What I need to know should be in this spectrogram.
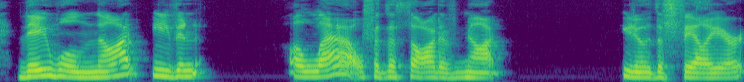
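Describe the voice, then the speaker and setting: At a moderate pace, a woman with an American accent and an unremarkable speaking voice talks at medium pitch with ordinary pitch variation, in a very clean recording with a silent background. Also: very even loudness. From Long Island, New York. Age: 60s. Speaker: author and speaker. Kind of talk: podcast interview. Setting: home.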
